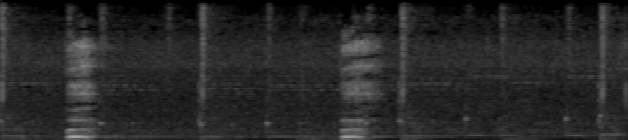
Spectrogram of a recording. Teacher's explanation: So use your hands, touch your neck, and say B, B. You can feel it vibrate.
